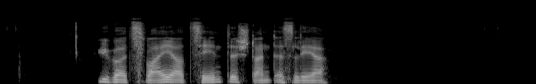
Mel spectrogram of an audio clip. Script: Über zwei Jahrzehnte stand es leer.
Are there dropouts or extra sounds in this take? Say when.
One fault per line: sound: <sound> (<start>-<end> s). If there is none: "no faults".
no faults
